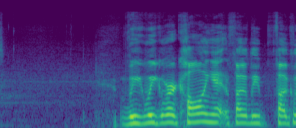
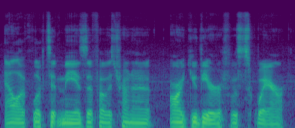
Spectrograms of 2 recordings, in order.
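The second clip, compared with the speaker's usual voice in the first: usual speaking voice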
